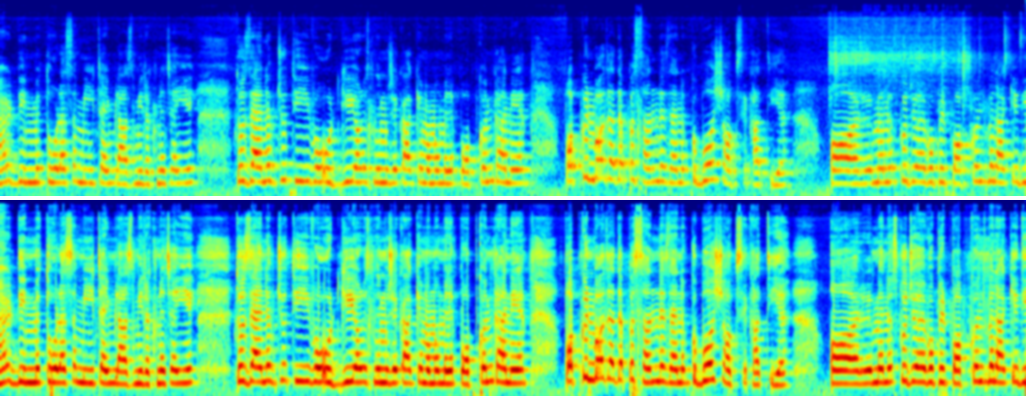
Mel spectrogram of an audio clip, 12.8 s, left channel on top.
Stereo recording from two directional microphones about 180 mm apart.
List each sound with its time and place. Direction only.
0.0 s speech: 25° right (ahead or behind)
